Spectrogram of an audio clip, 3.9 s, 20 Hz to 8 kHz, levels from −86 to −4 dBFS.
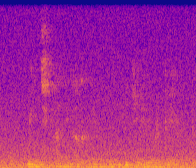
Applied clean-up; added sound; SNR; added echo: none; Water; 0 dB; reverberation time 0.9 s.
